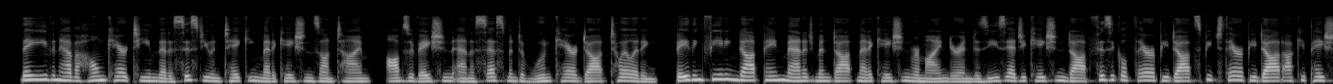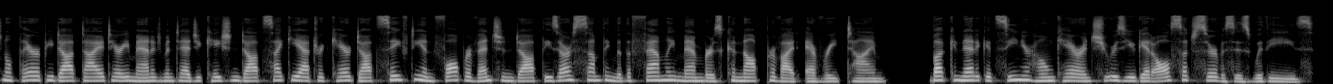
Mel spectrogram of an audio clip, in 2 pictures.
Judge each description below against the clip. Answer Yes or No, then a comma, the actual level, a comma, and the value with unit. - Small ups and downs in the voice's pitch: No, average, 3.3 semitones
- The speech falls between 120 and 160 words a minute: No, average, 180 wpm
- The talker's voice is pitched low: No, medium, 165 Hz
